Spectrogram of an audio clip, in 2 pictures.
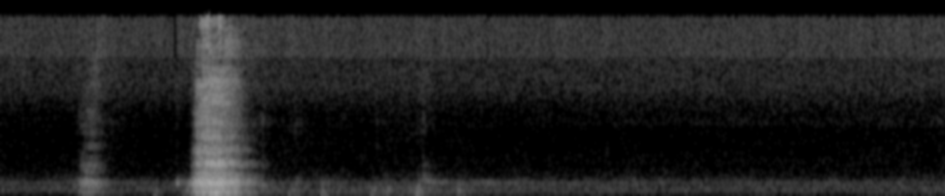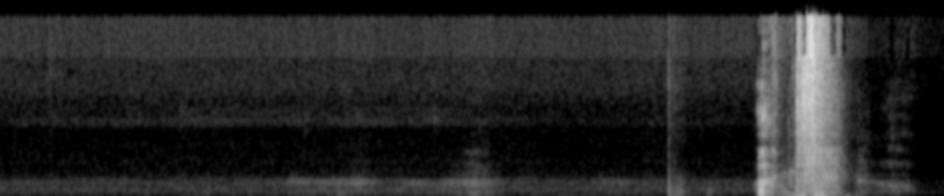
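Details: Female with allergies, sneezes induced while her nose was tickly: two abrupt sneeze bursts, the second louder, separated by quiet breathing.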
